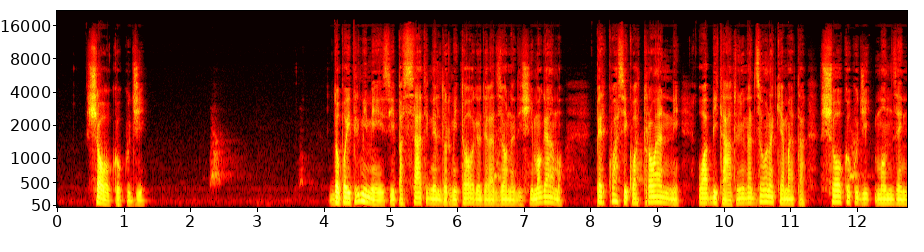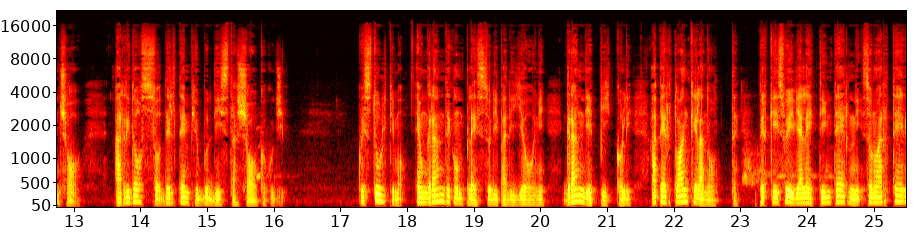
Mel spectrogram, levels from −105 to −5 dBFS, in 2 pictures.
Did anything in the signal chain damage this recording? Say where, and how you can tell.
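No, nothing in the chain audibly damaged this speech.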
